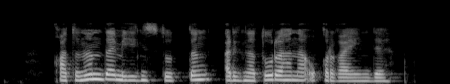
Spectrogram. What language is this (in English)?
Bashkir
